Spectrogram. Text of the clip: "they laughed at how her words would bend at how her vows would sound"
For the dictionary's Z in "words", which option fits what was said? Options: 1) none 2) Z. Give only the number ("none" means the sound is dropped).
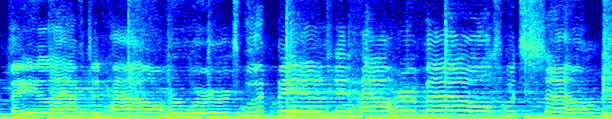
2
